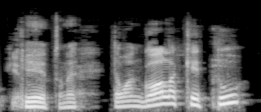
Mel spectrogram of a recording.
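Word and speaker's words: Ketu: Pai, eu só queria se eu respondesse, a pronúncia certa é Quetu ou Queto, como todo mundo fala, Quetu, né?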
